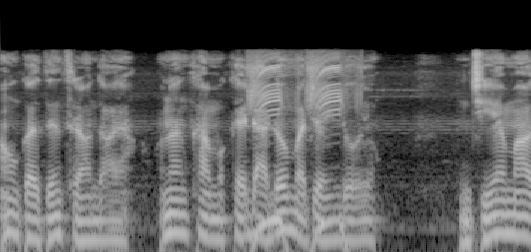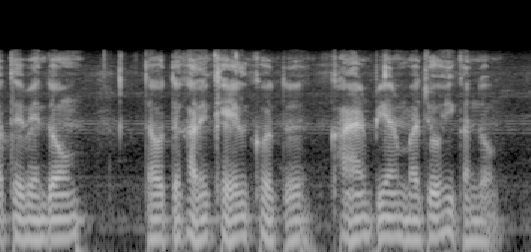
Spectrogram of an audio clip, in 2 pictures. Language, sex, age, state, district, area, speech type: Sindhi, male, 30-45, Maharashtra, Thane, urban, spontaneous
